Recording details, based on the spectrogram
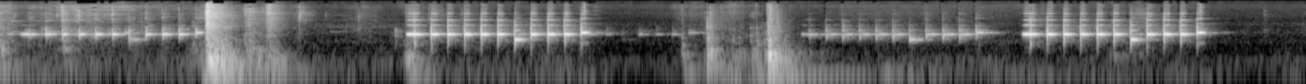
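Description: A phone ringtone plays in repeated pulsing bursts, with thumps and faint handling sounds in between, close and clear.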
